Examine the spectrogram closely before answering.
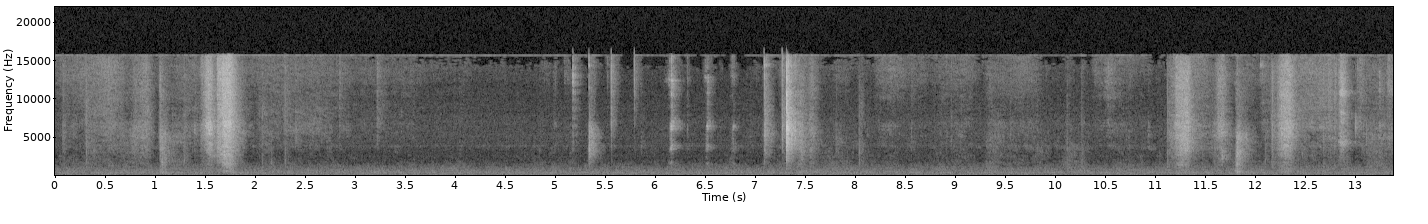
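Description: Scissors snip through hair close by.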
